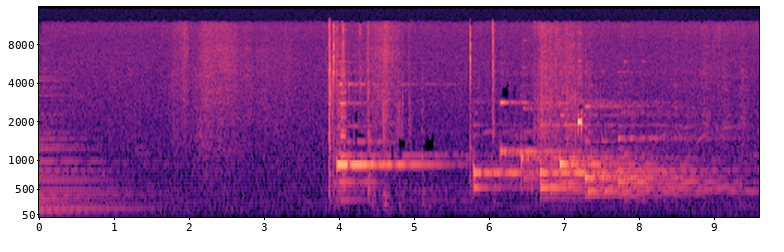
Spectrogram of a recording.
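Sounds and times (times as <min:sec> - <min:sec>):
car electronic greeting chime struck tone: 0:04.0 - 0:09.6.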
